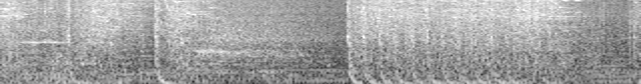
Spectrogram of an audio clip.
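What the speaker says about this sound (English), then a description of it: "Machine gun." Machine gun fire in the online game Black Desert Online, a dense continuous barrage of rapid shots and booms layered with game effects, loud and unbroken throughout.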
